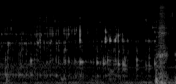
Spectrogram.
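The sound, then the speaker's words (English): Coffee being poured over a microphone, with wet, bubbly trickling and small dripping plinks, ending in a louder splashing gush. No one speaks. “I think I was just going to pour coffee over the microphone because I, I didn't have another vessel.”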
